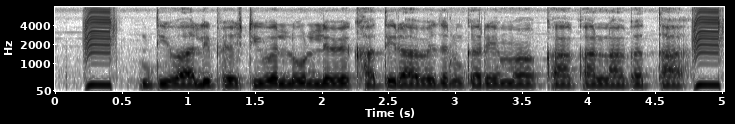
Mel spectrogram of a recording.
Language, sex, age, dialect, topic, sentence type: Bhojpuri, male, 18-24, Southern / Standard, banking, question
